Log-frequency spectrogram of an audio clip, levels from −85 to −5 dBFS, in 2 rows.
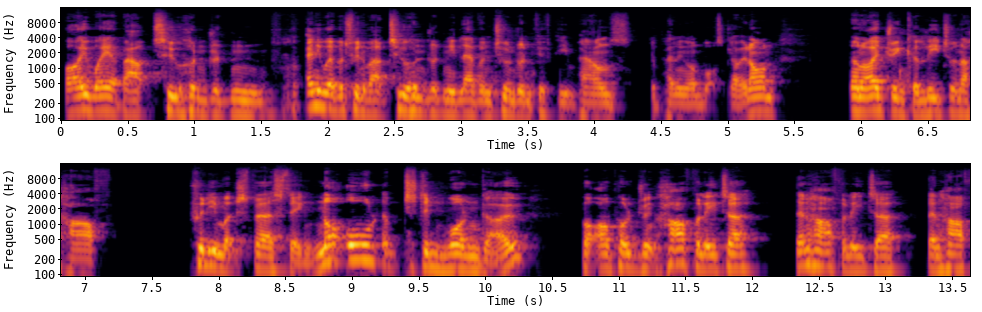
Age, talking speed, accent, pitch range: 40-59, 205 wpm, British, 110-135 Hz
